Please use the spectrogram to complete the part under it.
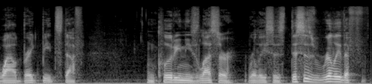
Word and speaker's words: Lesser: This release was spelled just LSR, but still pronounced Lesser.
